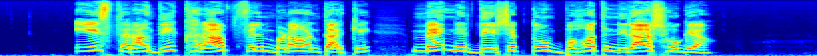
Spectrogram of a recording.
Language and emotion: Punjabi, angry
